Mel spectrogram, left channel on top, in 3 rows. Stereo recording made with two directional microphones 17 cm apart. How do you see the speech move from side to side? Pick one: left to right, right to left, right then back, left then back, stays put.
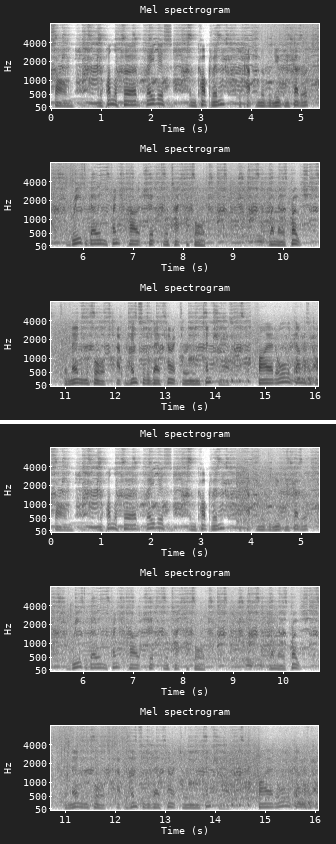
stays put.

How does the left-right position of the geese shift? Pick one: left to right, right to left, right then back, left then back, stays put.
stays put.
